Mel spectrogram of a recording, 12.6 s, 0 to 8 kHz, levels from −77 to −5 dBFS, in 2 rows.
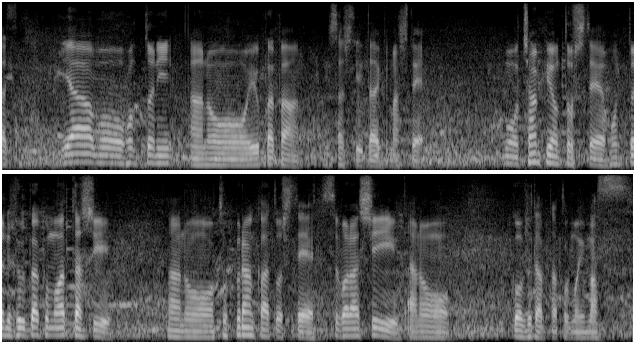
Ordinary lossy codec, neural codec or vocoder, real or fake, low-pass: none; codec, 16 kHz, 4 kbps, X-Codec, HuBERT features, trained on balanced general audio; fake; none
